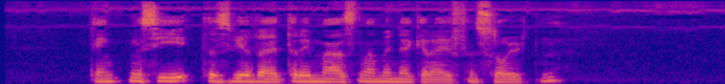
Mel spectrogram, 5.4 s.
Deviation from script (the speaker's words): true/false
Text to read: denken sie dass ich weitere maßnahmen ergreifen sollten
true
